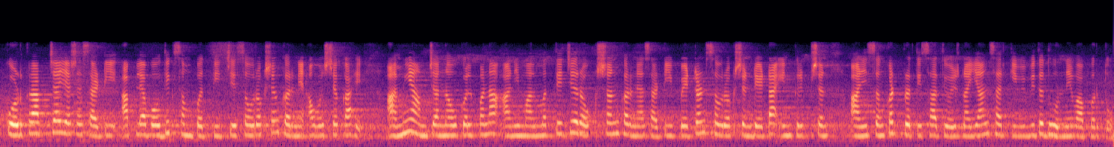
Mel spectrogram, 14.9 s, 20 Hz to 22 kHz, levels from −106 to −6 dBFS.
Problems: none marked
